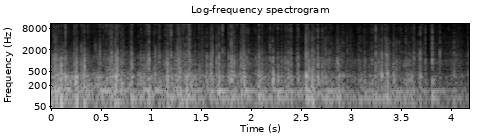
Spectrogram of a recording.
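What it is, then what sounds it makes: Plastic mesh scratched by nails. Long nails scratch a green plastic mesh net stretched over a microphone. The result is a steady stream of close, crackly rasping strokes with a heavy low rumble and little bright content. The level stays fairly even and eases off slightly toward the end.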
